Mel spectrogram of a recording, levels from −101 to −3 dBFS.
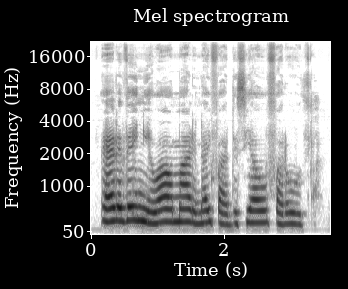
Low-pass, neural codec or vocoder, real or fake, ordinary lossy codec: none; none; real; none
